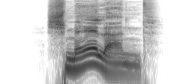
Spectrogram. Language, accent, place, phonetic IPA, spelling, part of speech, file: German, Germany, Berlin, [ˈʃmɛːlɐnt], schmälernd, verb, De-schmälernd.ogg
- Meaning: present participle of schmälern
